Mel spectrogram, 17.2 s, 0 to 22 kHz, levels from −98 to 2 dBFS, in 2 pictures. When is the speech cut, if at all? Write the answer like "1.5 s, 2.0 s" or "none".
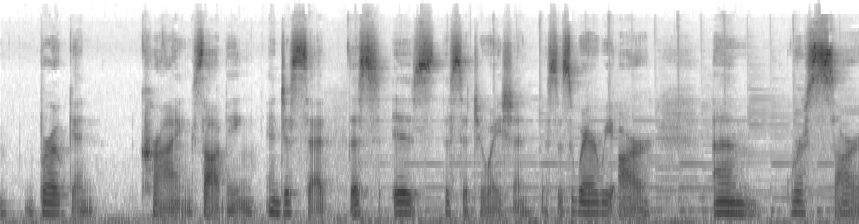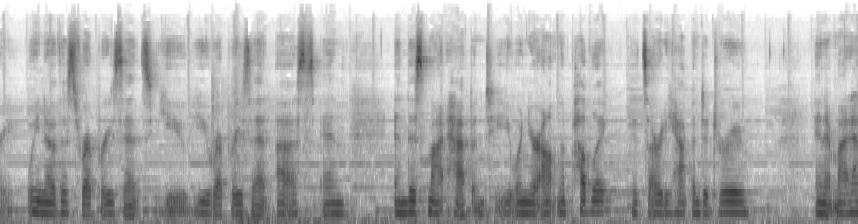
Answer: none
